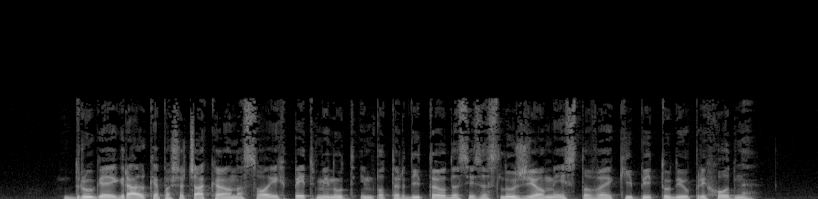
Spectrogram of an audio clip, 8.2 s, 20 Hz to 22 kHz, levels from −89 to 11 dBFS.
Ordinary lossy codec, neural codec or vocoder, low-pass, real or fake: MP3, 48 kbps; none; 19.8 kHz; real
